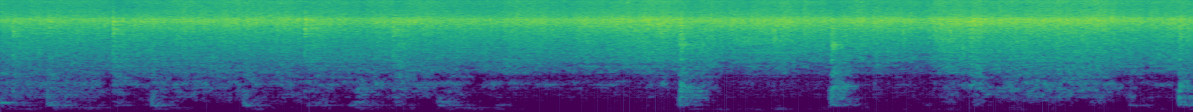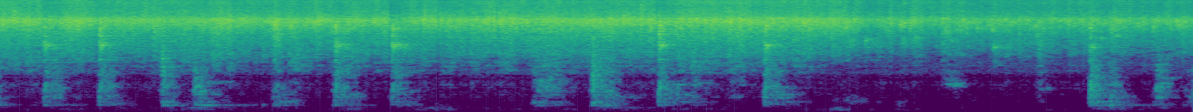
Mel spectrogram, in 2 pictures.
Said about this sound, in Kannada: ಇದನ್ನು ಫ್ರೈ ಮಾಡ್ತೀನಿ.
